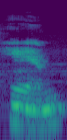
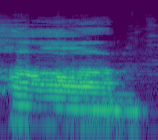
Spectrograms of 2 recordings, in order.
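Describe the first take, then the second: First: The sound is held back without pushed breath. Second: Breath is pushed out strongly at the start. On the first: The speaker calls it wrong. "try not to say just like ham and keep it back" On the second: The speaker calls it right. "in order to push that air out"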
